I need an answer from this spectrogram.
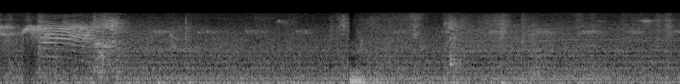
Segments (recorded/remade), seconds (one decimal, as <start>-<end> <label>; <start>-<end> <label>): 0.0-0.5 remade; 0.5-4.6 recorded; 4.6-5.6 remade; 5.6-6.2 recorded; 6.2-6.8 remade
